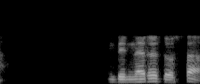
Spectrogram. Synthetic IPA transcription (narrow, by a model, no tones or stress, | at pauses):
d̪inəɾəd̪osa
